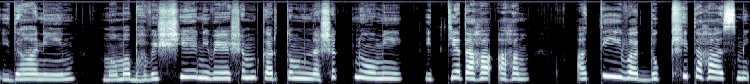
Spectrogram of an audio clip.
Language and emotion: Sanskrit, sad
